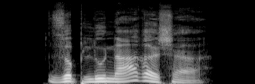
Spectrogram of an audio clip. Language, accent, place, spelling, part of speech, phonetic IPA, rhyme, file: German, Germany, Berlin, sublunarischer, adjective, [zʊpluˈnaːʁɪʃɐ], -aːʁɪʃɐ, De-sublunarischer.ogg
- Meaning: inflection of sublunarisch: 1. strong/mixed nominative masculine singular 2. strong genitive/dative feminine singular 3. strong genitive plural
